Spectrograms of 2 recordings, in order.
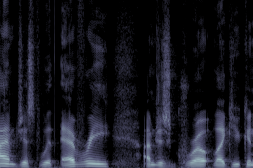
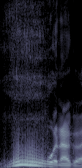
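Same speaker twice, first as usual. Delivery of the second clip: ordinary talk, nothing marked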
